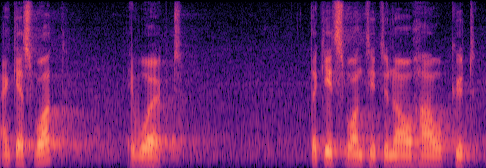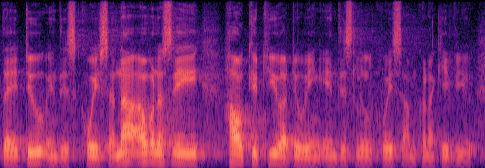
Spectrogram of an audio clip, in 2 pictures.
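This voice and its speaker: Speaking at a moderate pace with long, frequent pauses, a man with a fairly high pitch keeps a monotone, flat intonation while his loudness swings widely. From Finland, Oulu. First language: Finnish. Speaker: education professor. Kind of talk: lecture. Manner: halting.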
